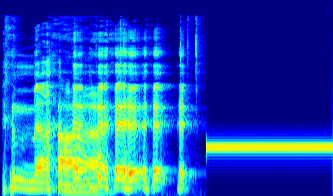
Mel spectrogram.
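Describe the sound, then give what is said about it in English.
A man talks for a couple of seconds, then a loud, steady censor bleep cuts in abruptly and drones on unbroken until the end. “bro, cut that censor cut that it's a beep on that real quick beep that oh great.”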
